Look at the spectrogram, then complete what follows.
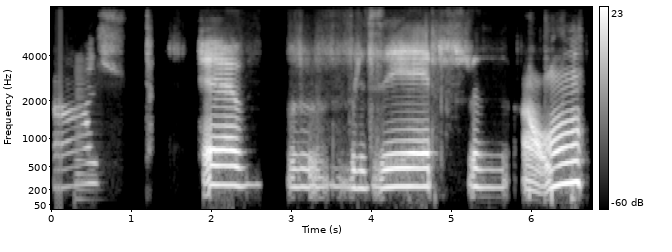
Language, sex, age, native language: Icelandic, female, 7, Icelandic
